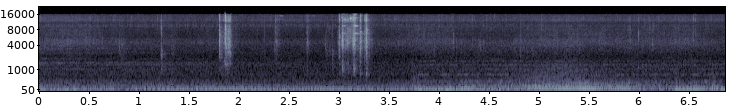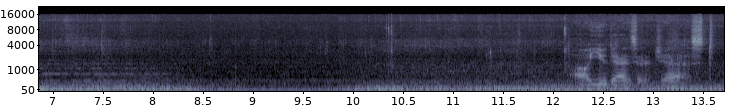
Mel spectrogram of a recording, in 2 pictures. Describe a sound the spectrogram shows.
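Wind rumbles low and steady outdoors.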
